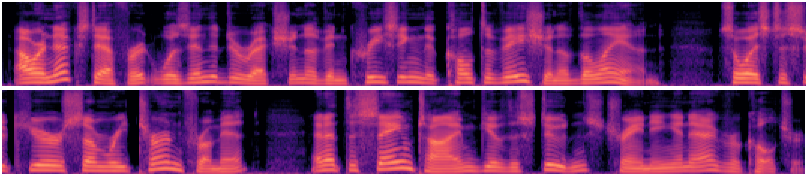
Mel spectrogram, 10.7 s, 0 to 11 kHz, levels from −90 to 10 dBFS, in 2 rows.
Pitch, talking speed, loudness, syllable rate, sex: 160 Hz, 185 wpm, -20 LUFS, 5.1 syllables/s, male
